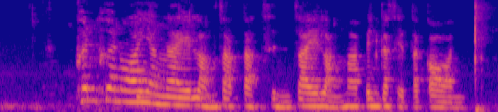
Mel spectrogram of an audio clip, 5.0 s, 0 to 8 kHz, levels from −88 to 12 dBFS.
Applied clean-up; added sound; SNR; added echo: none; Bowed string instrument; 17 dB; none.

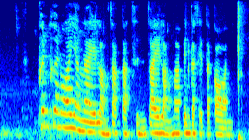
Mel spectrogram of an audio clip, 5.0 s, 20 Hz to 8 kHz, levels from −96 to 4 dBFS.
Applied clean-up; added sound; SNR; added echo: none; none; none; none.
